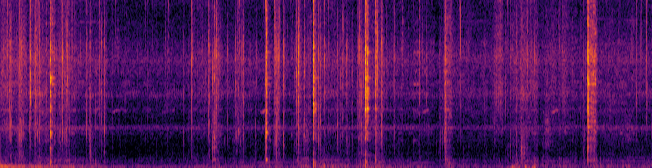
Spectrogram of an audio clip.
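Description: Steel serving spoon clinking and scraping against steel dishes as chicken pieces are scooped from one plate into another, in a scattering of short sharp clinks.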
